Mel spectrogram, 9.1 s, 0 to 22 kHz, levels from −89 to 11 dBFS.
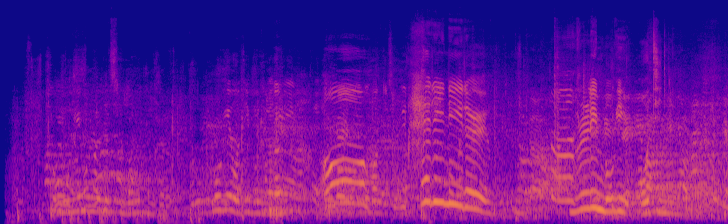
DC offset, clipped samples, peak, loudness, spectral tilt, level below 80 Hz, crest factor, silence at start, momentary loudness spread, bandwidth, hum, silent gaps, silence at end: under 0.1%; under 0.1%; -10 dBFS; -27 LUFS; -4.5 dB/octave; -62 dBFS; 18 dB; 0.15 s; 16 LU; 16 kHz; none; none; 0 s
